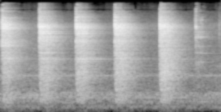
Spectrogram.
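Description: A steel bearing race is tapped down against its retaining clip with a thin punch and hammer, producing six sharp, bright metallic taps with short ringing tails, the last one softer. The solid thud of the taps shows the race has bottomed out and is fully seated.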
